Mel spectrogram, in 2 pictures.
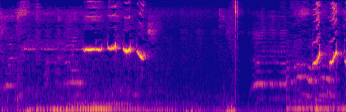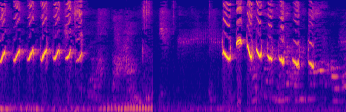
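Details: Young scarlet-headed flowerpecker (sirtu), kept for song and used to prompt caged birds to sing. High, thin notes in quick repeated runs of about eight, plus a sliding whistle, with a low hum beneath.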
